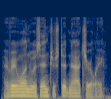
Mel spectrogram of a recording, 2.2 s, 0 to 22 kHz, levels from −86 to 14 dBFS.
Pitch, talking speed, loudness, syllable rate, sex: 90 Hz, 110 wpm, -16 LUFS, 6.7 syllables/s, male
